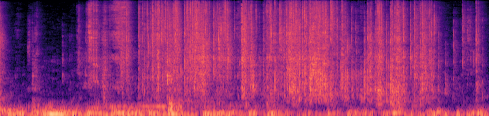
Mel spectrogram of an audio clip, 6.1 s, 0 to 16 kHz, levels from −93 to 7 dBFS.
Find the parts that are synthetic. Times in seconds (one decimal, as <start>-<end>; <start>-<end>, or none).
none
